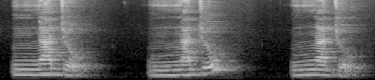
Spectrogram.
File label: "ngadju", Dhurga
